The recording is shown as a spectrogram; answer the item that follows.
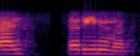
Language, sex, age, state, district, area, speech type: Malayalam, female, 18-30, Kerala, Thiruvananthapuram, urban, conversation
